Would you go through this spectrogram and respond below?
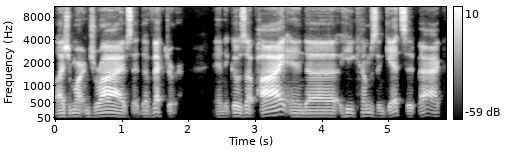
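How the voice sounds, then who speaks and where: A man's voice: sits low, normal speed, fairly bright tone, dry recording, studio quality. A man giving casual, conversational fan play-by-play of basketball, rambling a little and repeating himself. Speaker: livestream host calling basketball play-by-play. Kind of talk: casual fan sports commentary.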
